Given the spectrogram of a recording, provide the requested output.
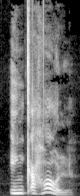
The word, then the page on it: In k'aj óol: Maya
